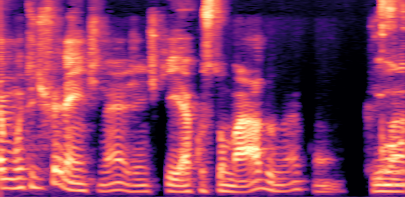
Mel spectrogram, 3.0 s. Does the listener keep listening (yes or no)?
no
